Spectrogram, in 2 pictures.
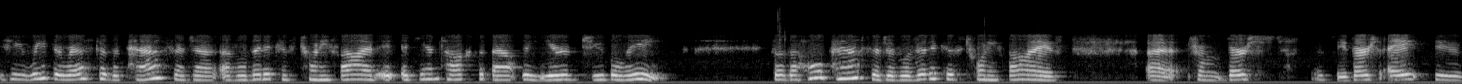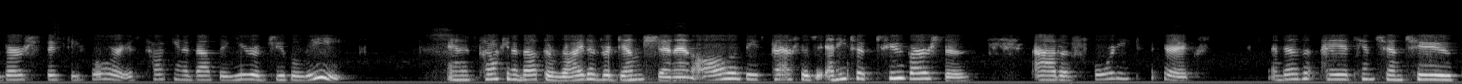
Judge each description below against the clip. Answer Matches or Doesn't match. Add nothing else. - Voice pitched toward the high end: Matches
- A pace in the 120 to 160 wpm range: Matches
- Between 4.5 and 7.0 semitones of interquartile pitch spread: Doesn't match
